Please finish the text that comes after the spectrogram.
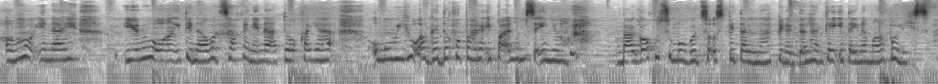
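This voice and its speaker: An actress playing an urgent, respectful grown child in a Filipino radio drama. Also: female voice, high voice, fairly even intonation, fast, over music, natural voice. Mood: urgent, worried.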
